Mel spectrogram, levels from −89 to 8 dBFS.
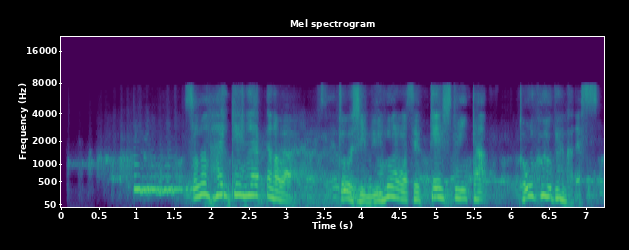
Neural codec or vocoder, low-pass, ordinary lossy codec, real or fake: codec, 16 kHz, 1 kbps, FreqCodec, smaller model; none; none; fake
